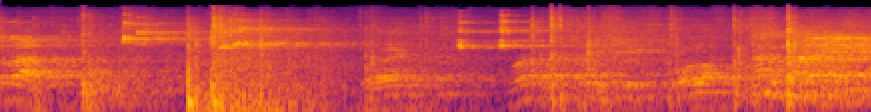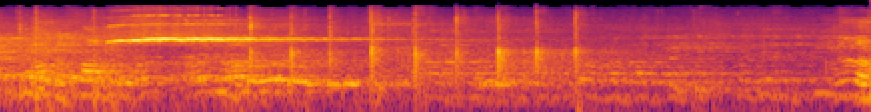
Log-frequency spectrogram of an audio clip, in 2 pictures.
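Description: A ball is kicked and thumps in a large echoing hall.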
